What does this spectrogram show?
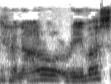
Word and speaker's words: Genaro Rivas: and gentlemen, we have with us this evening Genaro Rivas. Am I pronouncing your name correctly?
